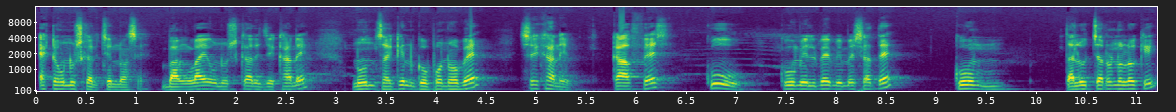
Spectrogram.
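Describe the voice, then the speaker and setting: On a muffled recording, a Bangladeshi man speaks in a slightly high, darkish voice with fairly even intonation. He gives a patient, step-by-step Quran recitation lesson in a Bangladeshi Bengali accent, slowly repeating each sound several times and answering the questions he raises.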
